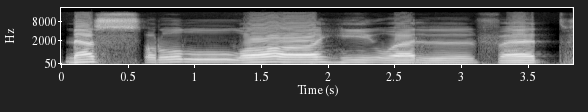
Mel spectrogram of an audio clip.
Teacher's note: lafal Allahnya kita panjangkan 2 harokat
